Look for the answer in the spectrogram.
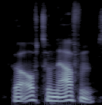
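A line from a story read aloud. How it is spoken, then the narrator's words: Plain. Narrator (German): sagte Viktor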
